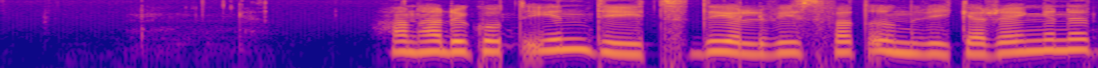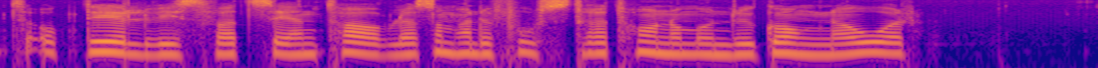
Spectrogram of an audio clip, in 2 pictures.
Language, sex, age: Swedish, female, 23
